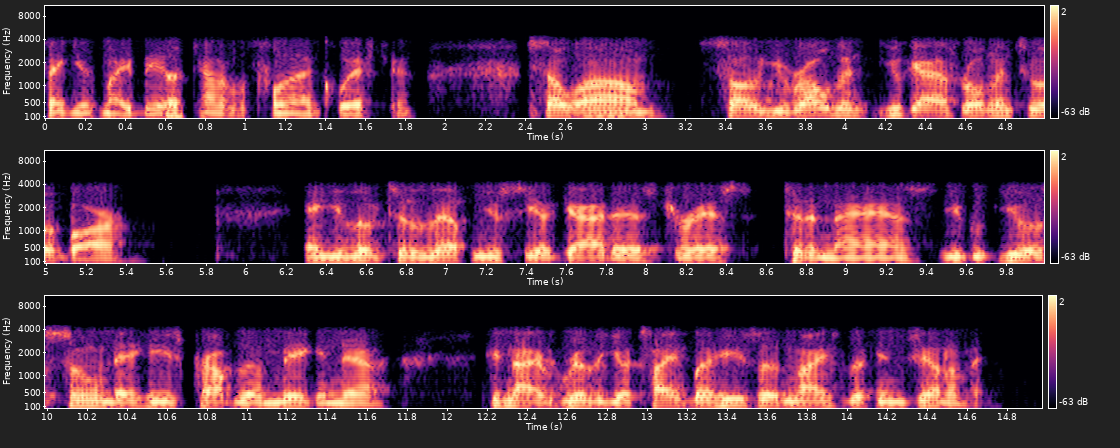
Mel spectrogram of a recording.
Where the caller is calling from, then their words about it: Dallas, Texas, United States; I'm calling from Dallas.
